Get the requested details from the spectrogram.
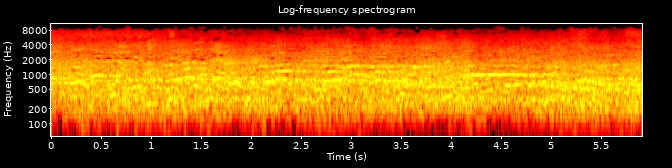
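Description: A woman shouts loudly over a crowd.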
